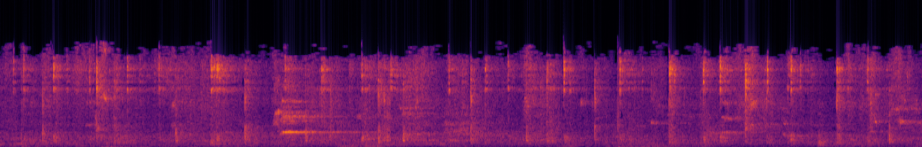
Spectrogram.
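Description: Table tennis balls clicking off bats and tables, many sharp taps in an irregular patter from several tables in play at once.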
